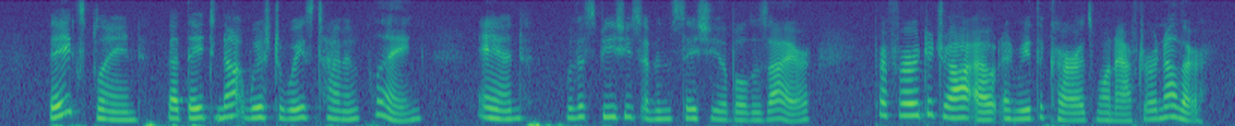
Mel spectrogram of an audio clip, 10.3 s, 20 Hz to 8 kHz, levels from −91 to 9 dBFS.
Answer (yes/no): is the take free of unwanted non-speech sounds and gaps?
yes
